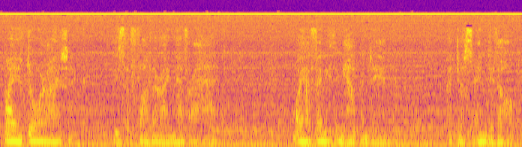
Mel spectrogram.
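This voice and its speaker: An actress playing a seductive, languid female vampire in a video game, with a sultry, breathy, drawn-out delivery. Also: deep voice, lightly acted. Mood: adoring. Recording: game dialogue with music clearly behind.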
